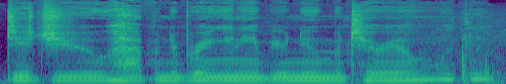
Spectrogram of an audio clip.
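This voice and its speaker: A calculating label boss in a game cutscene, with a breathy, silky tone. Her voice sits low for a woman, and she speaks in a poised, businesslike way. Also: flat delivery, quick pace, a little mellow. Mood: smooth. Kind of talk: video game cutscene acting.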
